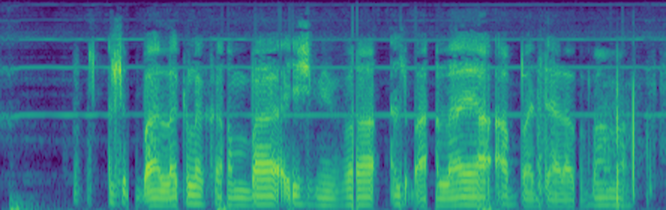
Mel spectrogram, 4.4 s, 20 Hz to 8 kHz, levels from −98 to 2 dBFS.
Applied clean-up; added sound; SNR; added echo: none; Bass drum + Bowed string instrument; 19 dB; none.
